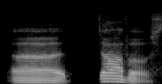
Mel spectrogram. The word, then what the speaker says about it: Davos: Davos, that's right.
